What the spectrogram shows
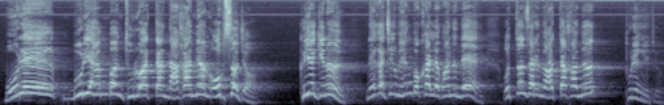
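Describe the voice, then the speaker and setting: Lively high-voiced woman pastor preaching. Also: normal speed. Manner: animated, laughing often, asks the congregation questions. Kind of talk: revival sermon.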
